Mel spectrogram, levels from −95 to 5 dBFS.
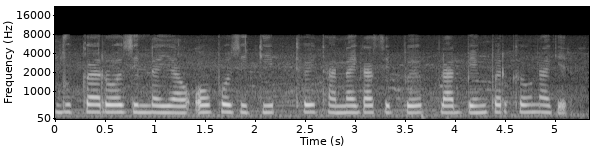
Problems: constant background noise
